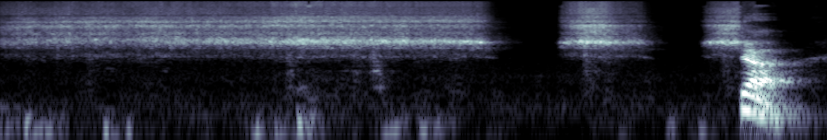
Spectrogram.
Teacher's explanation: अब च बोलते समय जीभ को थोड़ा सा नीचे रहने दो। टकराओ मत। तो आपकी आवाज आएगी श। · यह जो श का उच्चारण होता है इसमें हमारी जीभ तालु पे रहती है। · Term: श शक्कर का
